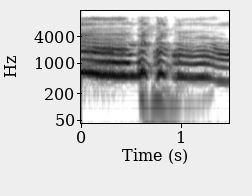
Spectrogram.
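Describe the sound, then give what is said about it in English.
A dog whines and howls in a drawn-out, wavering cry with a brief break in the middle, loud, with no other sounds around it. “I love to hear him cry like that when I'm having therapy.”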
